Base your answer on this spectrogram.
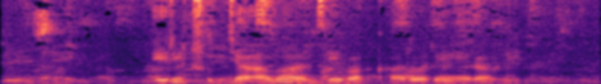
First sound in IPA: i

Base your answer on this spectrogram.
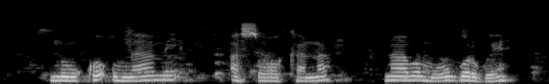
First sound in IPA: n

